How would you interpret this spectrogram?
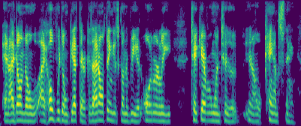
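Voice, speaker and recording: A man's voice: high-pitched, little pitch movement, brisk, no room sound, studio quality. Fired-up man in his sixties. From Southern California. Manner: fired up, repeats and restarts words. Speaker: listener guest. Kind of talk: casual political chat.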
